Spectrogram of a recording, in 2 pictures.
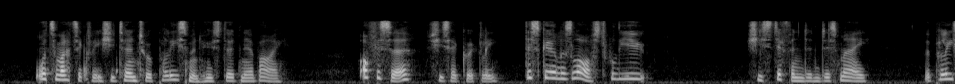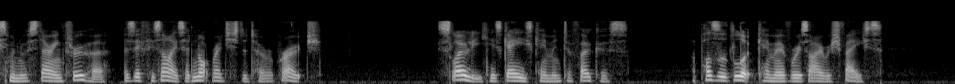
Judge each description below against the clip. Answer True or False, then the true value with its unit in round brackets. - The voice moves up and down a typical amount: False (5.8 semitones)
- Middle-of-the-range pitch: True (165 Hz)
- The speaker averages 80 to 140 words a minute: False (165 wpm)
